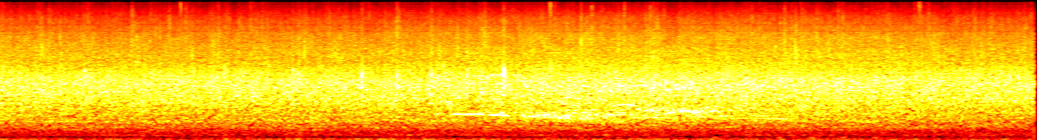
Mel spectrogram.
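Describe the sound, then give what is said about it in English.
Sustained applause from a large concert audience, a dense, steady wash of clapping that holds at an even, fairly loud level throughout, with no voices standing out, as soloists of the Royal Scottish National Orchestra, including the cor anglais player, receive the crowd's applause. “The core Anglais player Zoe Kitson being brought to her feet, many soloists now receiving the applause of the crowd here.”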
